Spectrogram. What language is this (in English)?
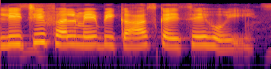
Bhojpuri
